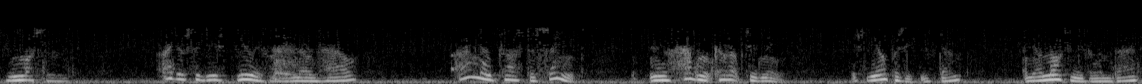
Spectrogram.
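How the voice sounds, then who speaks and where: Earnest English schoolboy, muffled old recording. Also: male voice, high-pitched, expressive, unhurried, pauses often. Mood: tender, earnest. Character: earnest, polite teenage schoolboy of 1930s England. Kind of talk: 1970s radio drama acting. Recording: muffled, noisy old radio broadcast.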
